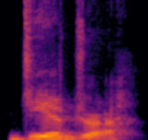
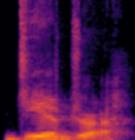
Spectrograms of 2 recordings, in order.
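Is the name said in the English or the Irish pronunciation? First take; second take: Irish; Irish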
